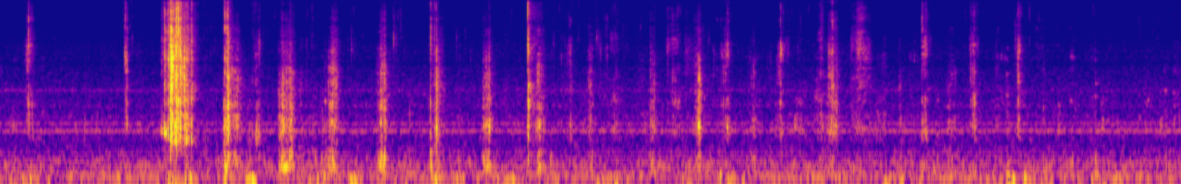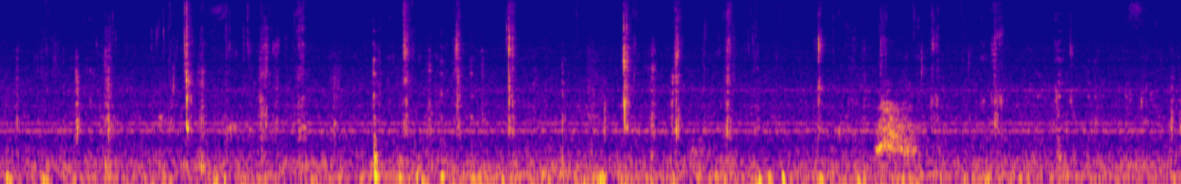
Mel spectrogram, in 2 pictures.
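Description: Close-up crunching bite into crispy fried pork (chicharon), one loud crunch about two seconds in, followed by many smaller crunches of chewing that thin out. A brief hummed murmur from the eater near the end.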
